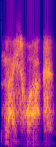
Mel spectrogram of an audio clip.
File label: compliment, jungle male epic; agents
